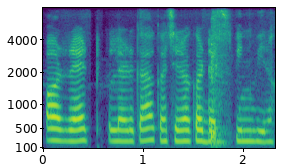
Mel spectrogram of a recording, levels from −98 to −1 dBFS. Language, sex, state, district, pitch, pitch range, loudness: Hindi, male, Bihar, Katihar, 230 Hz, 225-235 Hz, -17 LUFS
